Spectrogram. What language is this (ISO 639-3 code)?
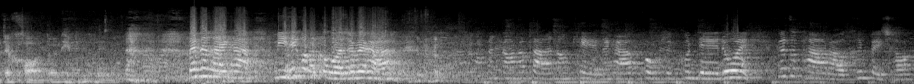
tha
